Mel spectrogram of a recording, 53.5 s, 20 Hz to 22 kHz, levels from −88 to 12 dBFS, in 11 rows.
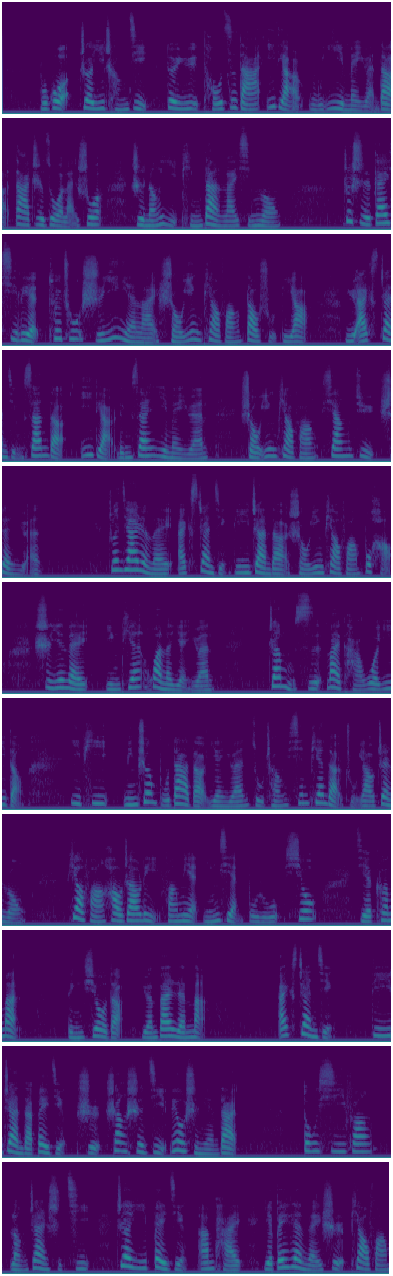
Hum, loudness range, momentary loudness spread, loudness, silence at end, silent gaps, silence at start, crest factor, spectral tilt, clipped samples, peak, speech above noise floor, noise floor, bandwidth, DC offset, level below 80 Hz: none; 3 LU; 11 LU; -50 LUFS; 0 s; none; 0.15 s; 20 dB; -5 dB/octave; under 0.1%; -28 dBFS; 24 dB; -73 dBFS; 16.5 kHz; 1%; -72 dBFS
